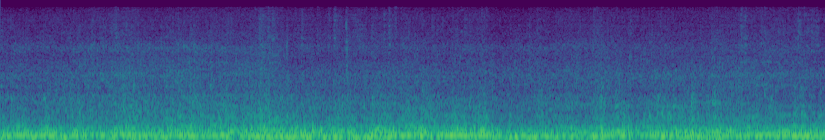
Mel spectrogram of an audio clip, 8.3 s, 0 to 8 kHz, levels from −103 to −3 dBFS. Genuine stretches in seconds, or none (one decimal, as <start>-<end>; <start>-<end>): 2.3-3.9; 6.8-7.4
